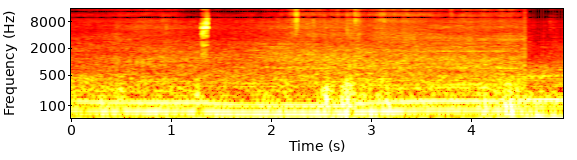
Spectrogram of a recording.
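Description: Land Rover Discovery 2's V8 engine running steadily under load as the truck drives through soft beach sand, a continuous low drone.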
